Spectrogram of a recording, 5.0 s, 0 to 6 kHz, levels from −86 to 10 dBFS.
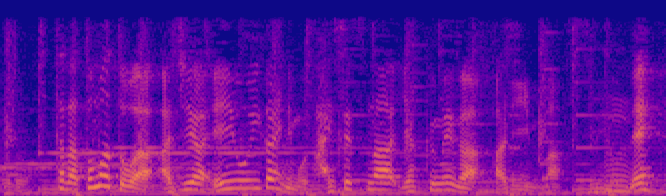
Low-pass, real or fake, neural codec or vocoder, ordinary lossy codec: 5.4 kHz; real; none; MP3, 48 kbps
